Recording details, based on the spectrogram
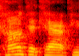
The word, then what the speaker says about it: CONCACAF: It's CONCACAF, right? – You got it. Nailed it.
